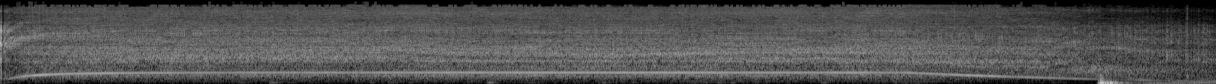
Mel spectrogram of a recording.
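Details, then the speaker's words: Roughly 10-year-old angle grinder with its original lead, from a fishing-boat repair box, checked on the bench: spins up fast to a steady high whine, holds evenly, then winds down smoothly after switch-off. Normal running. "Right. I hope this is not just a checkover job. All these are working."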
